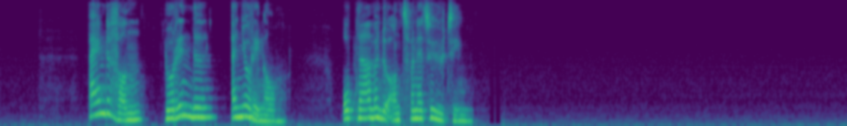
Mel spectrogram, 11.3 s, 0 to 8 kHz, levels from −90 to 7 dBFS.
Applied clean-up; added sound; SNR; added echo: none; none; none; none.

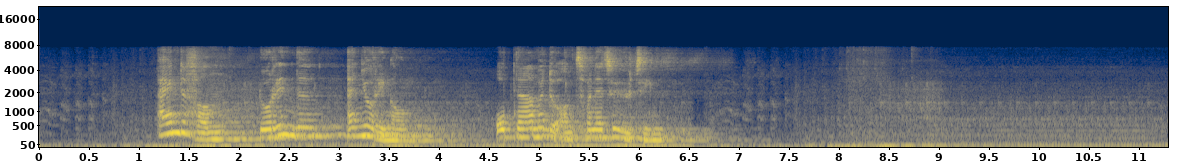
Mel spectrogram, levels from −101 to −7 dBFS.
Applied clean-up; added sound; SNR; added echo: none; Engine starting / Bus; 14 dB; reverberation time 2.4 s.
